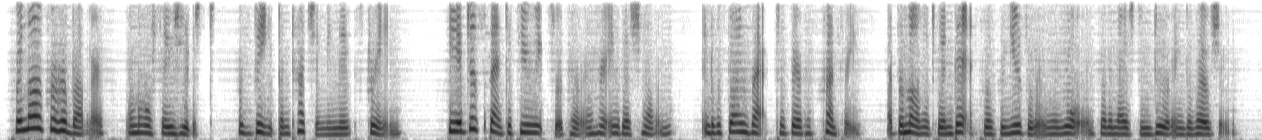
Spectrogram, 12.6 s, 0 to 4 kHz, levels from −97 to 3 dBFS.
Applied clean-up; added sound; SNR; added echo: neural separator model SepFormer WHAMR!.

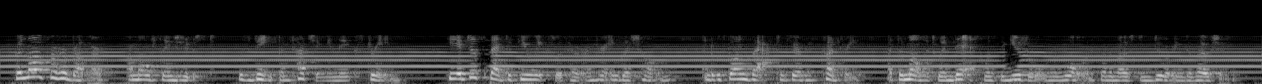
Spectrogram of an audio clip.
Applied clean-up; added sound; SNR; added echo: none; Wind instrument, woodwind instrument; 7 dB; reverberation time 0.6 s.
